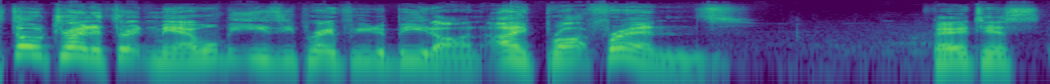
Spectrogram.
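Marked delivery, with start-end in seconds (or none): 0.0-3.8 louder, higher defiant diva; Silke. Acted. Silke refusing to be threatened, louder defiant voice. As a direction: snap back at the thugs. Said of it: "and Silke says".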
